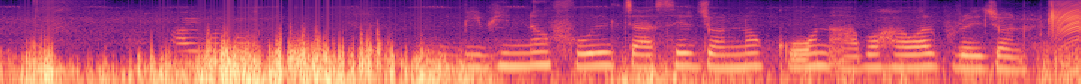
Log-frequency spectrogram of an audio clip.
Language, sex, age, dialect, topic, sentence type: Bengali, female, 25-30, Rajbangshi, agriculture, question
